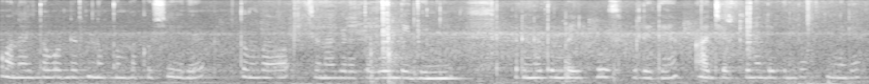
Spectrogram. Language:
Kannada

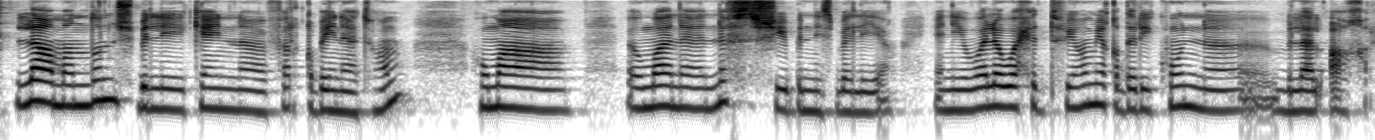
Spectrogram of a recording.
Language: Algerian Arabic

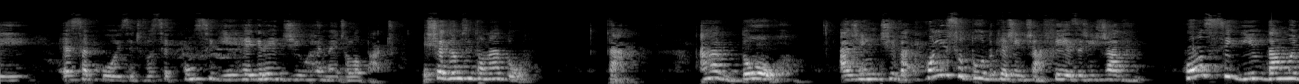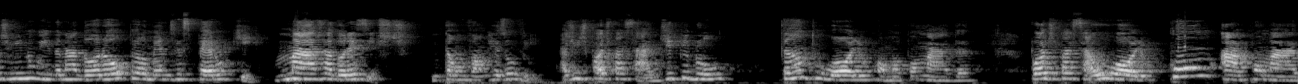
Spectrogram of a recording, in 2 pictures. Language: Portuguese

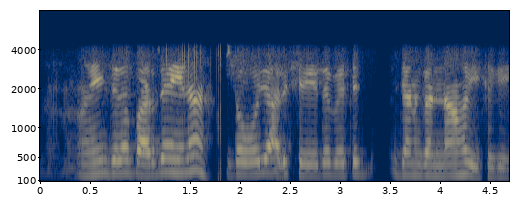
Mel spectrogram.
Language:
Punjabi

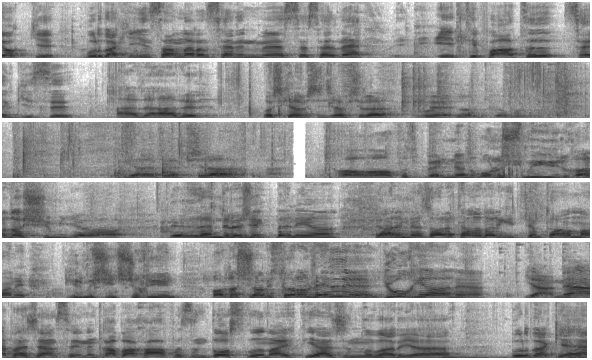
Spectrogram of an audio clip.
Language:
Turkish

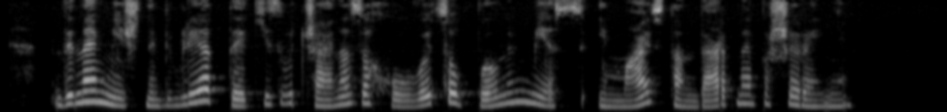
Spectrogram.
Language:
Belarusian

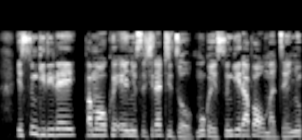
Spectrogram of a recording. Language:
Shona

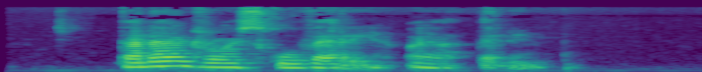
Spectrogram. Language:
Finnish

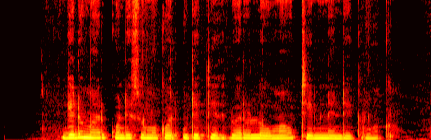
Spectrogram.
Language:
Luo (Kenya and Tanzania)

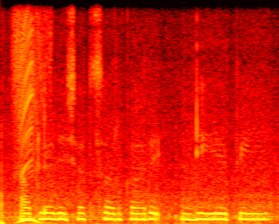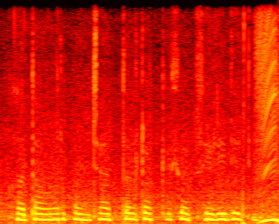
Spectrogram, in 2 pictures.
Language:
Marathi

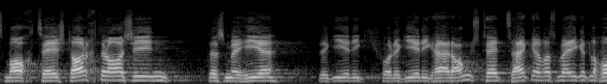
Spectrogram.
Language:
Swiss German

